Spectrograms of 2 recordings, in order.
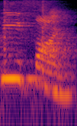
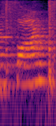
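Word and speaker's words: Pfund: The next one is known as the Font series. This is not P font. P is silent.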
